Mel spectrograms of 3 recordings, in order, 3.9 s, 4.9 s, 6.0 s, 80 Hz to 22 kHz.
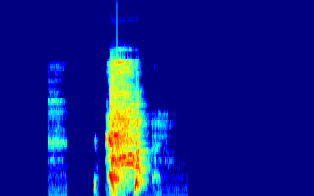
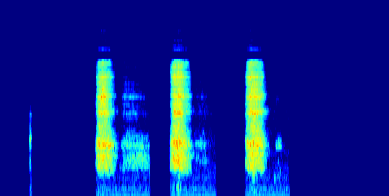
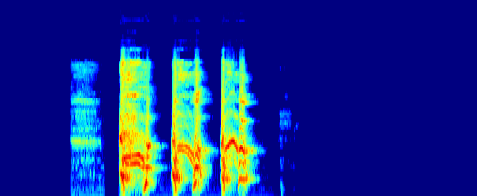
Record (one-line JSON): {"cough_length": "3.9 s", "cough_amplitude": 32768, "cough_signal_mean_std_ratio": 0.28, "exhalation_length": "4.9 s", "exhalation_amplitude": 21163, "exhalation_signal_mean_std_ratio": 0.3, "three_cough_length": "6.0 s", "three_cough_amplitude": 32768, "three_cough_signal_mean_std_ratio": 0.39, "survey_phase": "beta (2021-08-13 to 2022-03-07)", "age": "18-44", "gender": "Male", "wearing_mask": "No", "symptom_none": true, "smoker_status": "Ex-smoker", "respiratory_condition_asthma": false, "respiratory_condition_other": false, "recruitment_source": "REACT", "submission_delay": "1 day", "covid_test_result": "Negative", "covid_test_method": "RT-qPCR", "influenza_a_test_result": "Negative", "influenza_b_test_result": "Negative"}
